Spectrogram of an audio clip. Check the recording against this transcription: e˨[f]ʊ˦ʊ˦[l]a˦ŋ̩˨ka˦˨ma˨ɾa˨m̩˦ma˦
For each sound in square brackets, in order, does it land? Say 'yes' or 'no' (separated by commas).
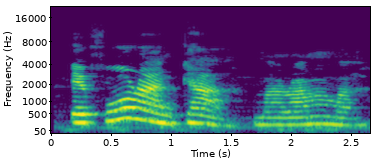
yes, no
